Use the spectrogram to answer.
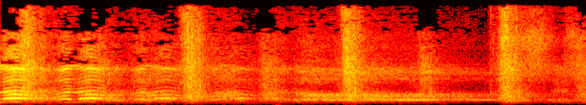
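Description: A concert crowd shouts and cheers in several loud bursts, with sustained yelling between the peaks.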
